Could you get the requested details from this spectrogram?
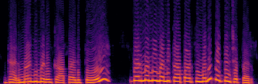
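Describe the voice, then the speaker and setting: Teasing young woman lawyer, high voice, faint music behind. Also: big pitch swings, no echo, muffled recording. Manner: teasing, quick-witted. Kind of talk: film dialogue.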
